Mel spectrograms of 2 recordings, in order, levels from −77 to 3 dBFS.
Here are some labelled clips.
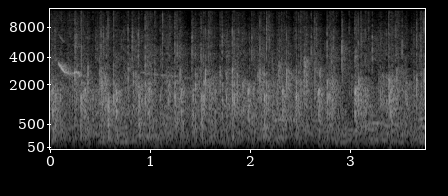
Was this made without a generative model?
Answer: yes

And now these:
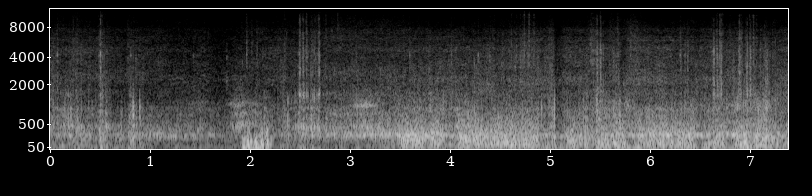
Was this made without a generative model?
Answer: yes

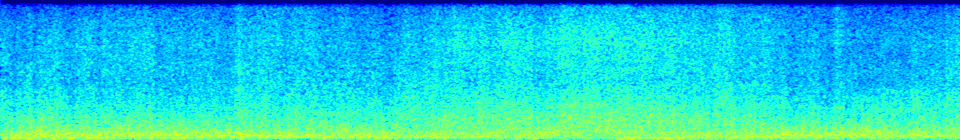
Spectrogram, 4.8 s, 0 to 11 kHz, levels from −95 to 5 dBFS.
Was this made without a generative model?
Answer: no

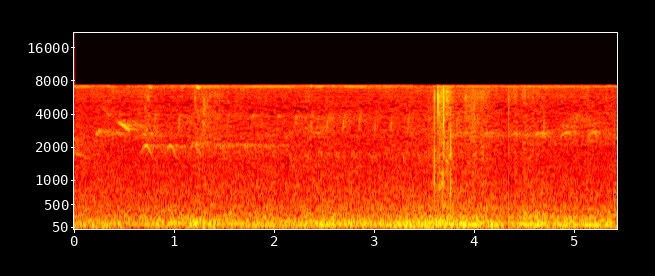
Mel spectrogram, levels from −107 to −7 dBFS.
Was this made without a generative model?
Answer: no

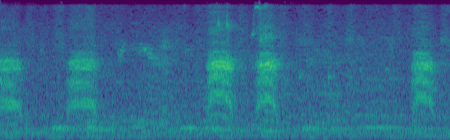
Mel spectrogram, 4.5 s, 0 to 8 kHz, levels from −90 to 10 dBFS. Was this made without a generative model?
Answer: yes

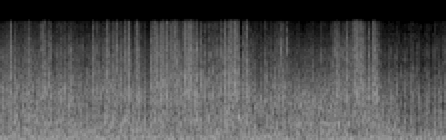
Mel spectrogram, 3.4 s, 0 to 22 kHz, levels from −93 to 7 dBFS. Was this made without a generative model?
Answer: yes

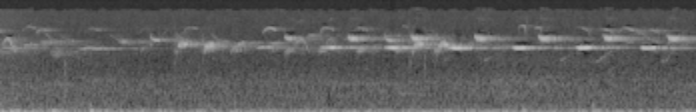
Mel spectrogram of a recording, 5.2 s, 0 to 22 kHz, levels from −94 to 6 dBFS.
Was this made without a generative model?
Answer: yes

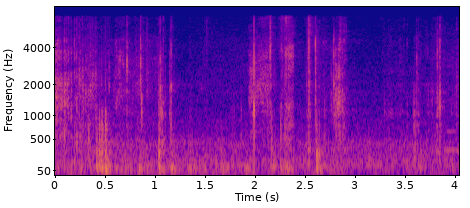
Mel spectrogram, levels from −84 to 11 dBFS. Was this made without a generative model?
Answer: yes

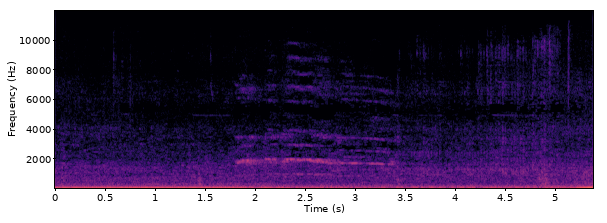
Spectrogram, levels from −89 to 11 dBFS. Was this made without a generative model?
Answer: yes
